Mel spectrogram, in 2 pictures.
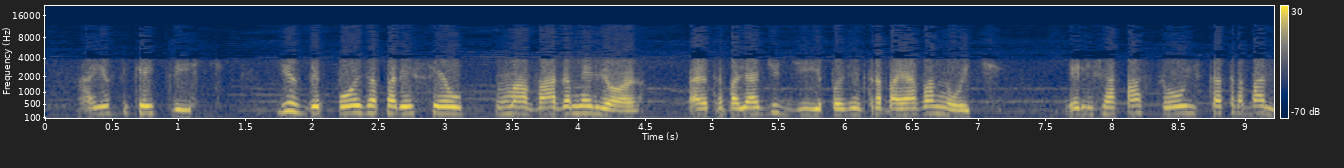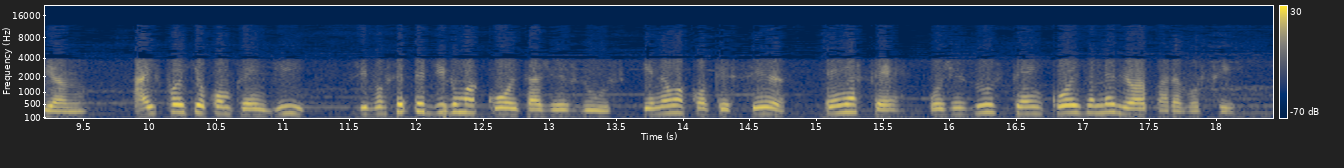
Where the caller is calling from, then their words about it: Paraná, Brazil; sou de Florestop, no Paraná. Escuto pela rádio Florestop.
